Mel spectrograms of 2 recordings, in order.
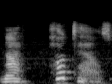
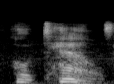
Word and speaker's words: hotels: hotels hotels hotels so the stress is on the second syllable not the first not hotels but Hotel hotels how many Hotel how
